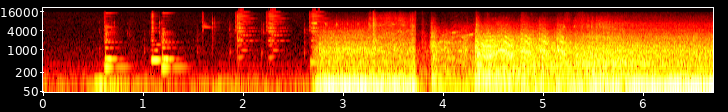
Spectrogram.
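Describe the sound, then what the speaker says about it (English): A small Kloss tractor in Farming Simulator 22 cranks with a few short starter bursts, then its engine catches and settles into a loud steady idle that continues to the end. "I'm actually going to grab this little Kloss tractor."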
